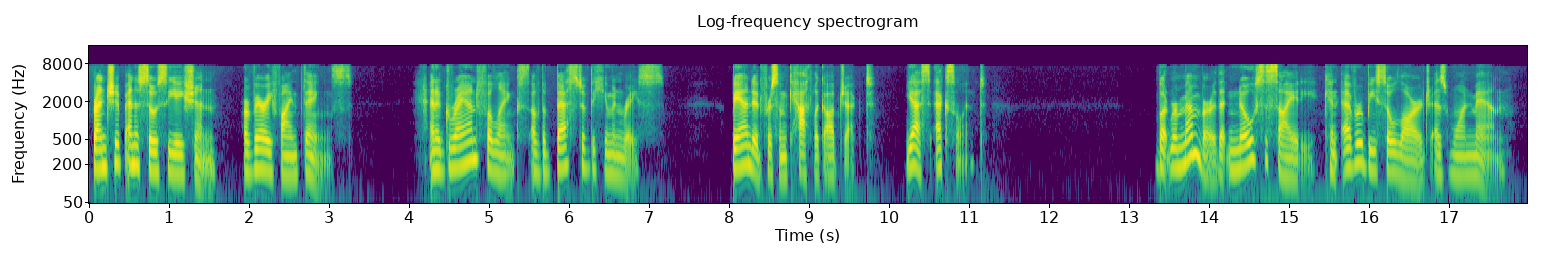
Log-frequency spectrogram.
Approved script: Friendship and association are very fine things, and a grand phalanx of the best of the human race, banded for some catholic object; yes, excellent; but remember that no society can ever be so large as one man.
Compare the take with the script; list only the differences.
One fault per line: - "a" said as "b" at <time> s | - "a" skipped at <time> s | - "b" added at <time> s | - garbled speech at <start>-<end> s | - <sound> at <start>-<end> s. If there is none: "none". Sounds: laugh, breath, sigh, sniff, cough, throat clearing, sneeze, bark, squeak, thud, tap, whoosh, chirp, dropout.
none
